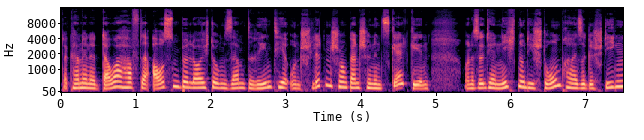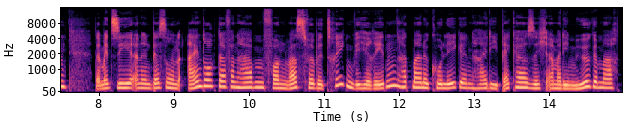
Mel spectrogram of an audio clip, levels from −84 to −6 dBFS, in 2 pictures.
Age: 30-49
